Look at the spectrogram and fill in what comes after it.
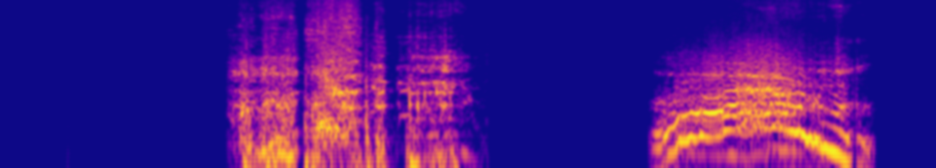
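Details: Tiger giving two loud, raspy roars, the first a rough broadband burst of nearly two seconds, then a pause before a second roar with clear arching harmonics that rise and fall, with silence around them.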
